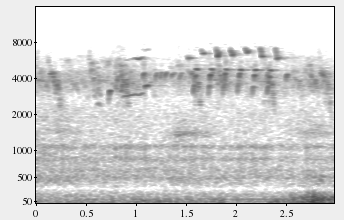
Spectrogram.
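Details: A European goldfinch trained to a clean song, with a small flaw at the start of the song. It gives quick, high twittering chirps and short trills throughout over a steady low rumble of background noise.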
